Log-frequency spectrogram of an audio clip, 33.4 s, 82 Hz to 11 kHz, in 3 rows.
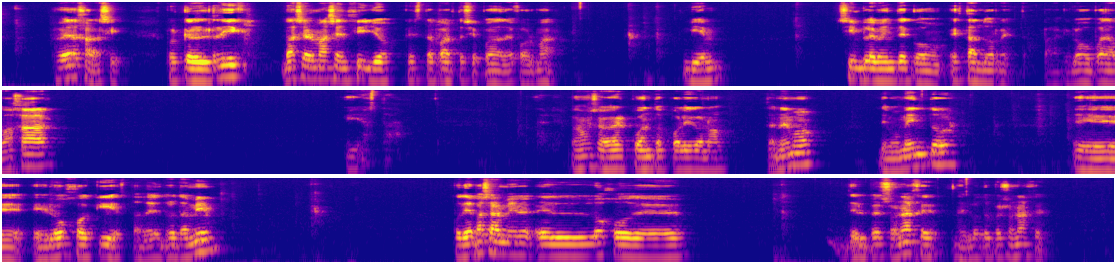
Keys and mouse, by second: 5.9 ctrl+middle click, 6.4 Tab, 6.8 middle click, 16.0 ctrl+middle click, 21.3-22.1 shift+middle drag, 21.6 Tab, 22.1 right click, 22.6 Tab, 23.3 right click, 23.9 l, 25.3 ctrl+i, 30.7 middle click, 31.6 right click, 32.0-33.3 middle drag.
